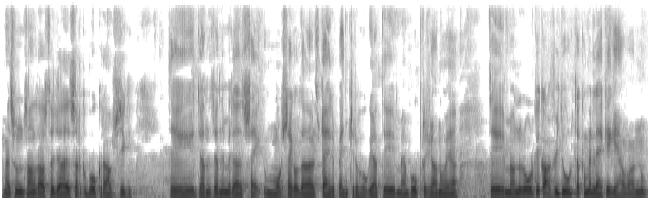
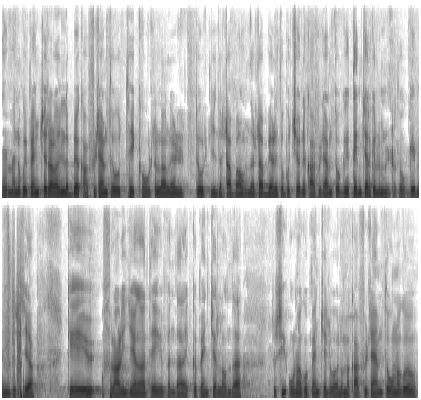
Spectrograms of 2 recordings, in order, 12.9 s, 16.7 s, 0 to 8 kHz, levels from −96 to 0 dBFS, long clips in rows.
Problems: none marked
